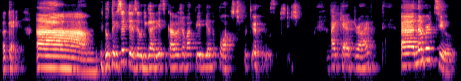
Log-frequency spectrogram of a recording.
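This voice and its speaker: Slow-talking woman teaching English. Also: mid-range voice, a bit bright, roomy sound. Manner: chatty, playful, mixes Portuguese with English. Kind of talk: online English class.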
